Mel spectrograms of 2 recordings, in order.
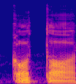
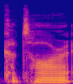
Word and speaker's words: Qatar: Guys, just try and pronounce stuff the way native people like Qatar and Kiribati instead of Qatar and Kiribati.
